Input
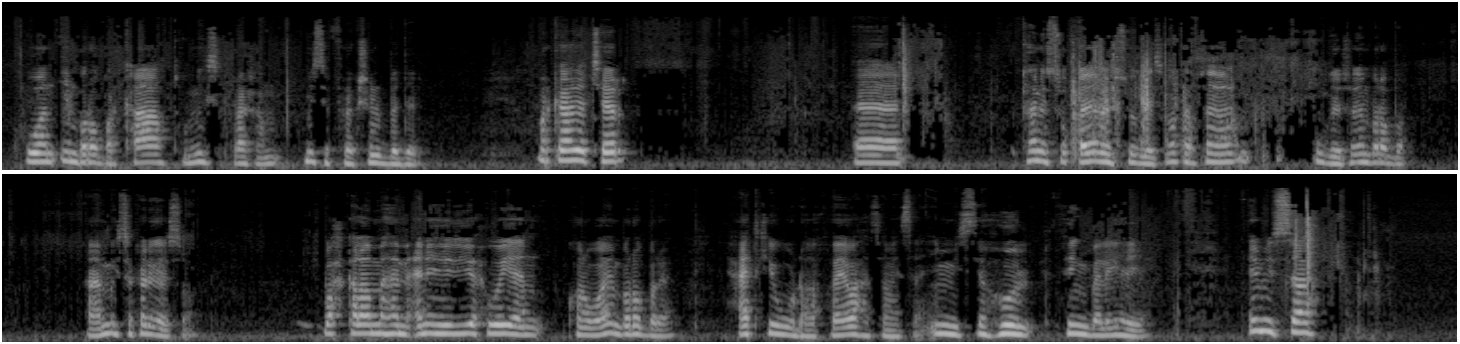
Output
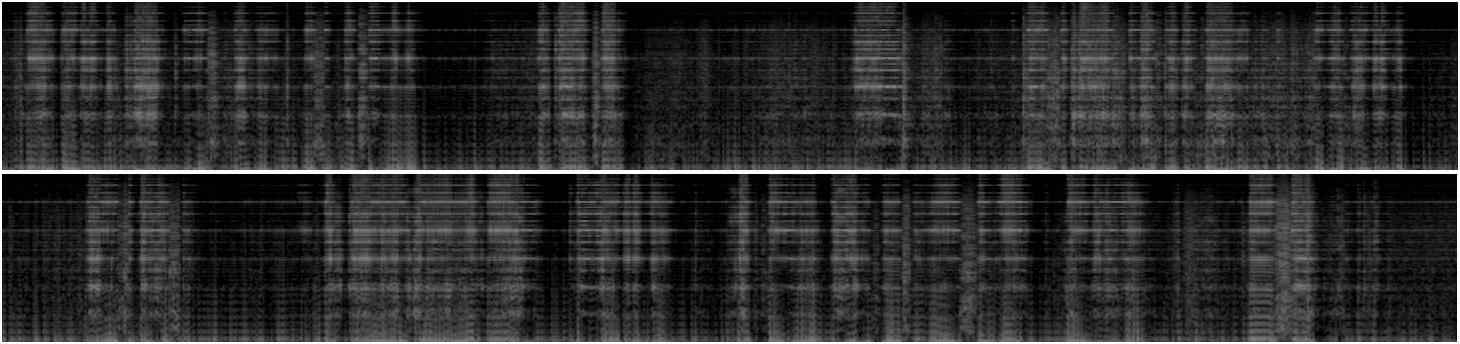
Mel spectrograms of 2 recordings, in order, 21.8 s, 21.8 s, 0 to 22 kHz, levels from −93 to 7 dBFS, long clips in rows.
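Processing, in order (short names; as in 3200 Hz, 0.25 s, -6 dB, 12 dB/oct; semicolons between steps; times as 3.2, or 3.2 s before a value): FFT order left unsorted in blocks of 256 samples; in parallel at -1 dB: compressor, threshold -36 dBFS, peak gain reduction 16.5 dB; on the sum: air absorption 51 m; hard clip -31.5 dBFS, distortion -8 dB; three-band squash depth 40%; gain -4 dB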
